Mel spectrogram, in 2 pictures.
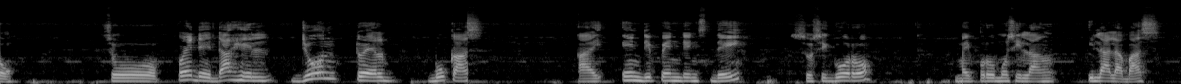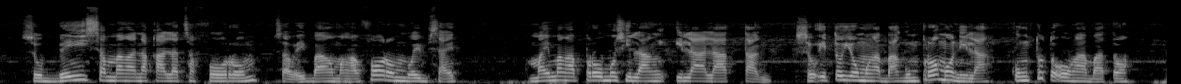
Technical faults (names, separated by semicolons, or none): audio missing between chunks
